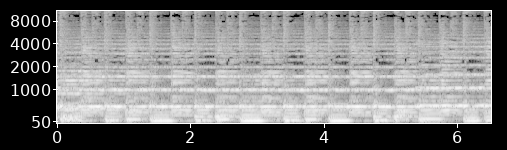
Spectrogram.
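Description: Electronic keyboard playing a cumbia instrumental passage: a held organ-like chord over a bass line of separate notes and a fast, steady percussion beat.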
